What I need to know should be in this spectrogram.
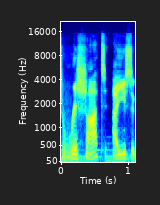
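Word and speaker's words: Richat: first couple I just want to say it's rot I used to call it Riot I was mispronouncing it but let me ask you this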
